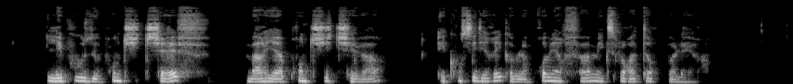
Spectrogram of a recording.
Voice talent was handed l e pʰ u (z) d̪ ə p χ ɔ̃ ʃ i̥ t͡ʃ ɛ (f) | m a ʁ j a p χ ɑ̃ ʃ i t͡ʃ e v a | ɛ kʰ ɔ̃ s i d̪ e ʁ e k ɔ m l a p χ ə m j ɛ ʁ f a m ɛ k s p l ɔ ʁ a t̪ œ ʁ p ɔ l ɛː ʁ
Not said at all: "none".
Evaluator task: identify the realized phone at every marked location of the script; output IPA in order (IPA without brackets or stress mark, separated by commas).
z, f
